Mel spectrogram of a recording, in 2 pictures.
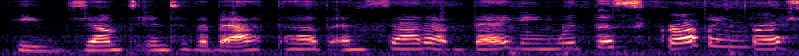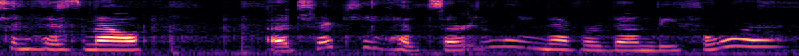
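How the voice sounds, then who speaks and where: A woman reading a storybook aloud to children in a gentle manner, pausing to put questions to her young listeners. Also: high-pitched, expressive, low-quality recording. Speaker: read-aloud host for children. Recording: background noise.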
